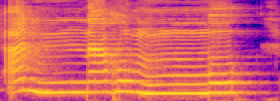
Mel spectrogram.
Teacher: میم ساکن کے بعد میم آئے گا تو یہاں پر بھی آپ نے گننا کرنا ہے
